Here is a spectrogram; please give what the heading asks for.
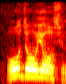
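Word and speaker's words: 往生要集: 物を入れたり往生要集って読みます往生要集っていう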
